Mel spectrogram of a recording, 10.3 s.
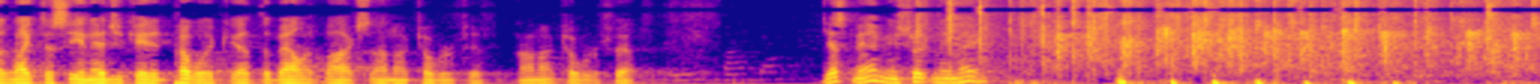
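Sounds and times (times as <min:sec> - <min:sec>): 
speech: 0:00.0 - 0:04.6, 0:05.5 - 0:07.6
spontaneous audience applause: 0:06.3 - 0:10.2.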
